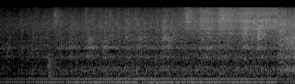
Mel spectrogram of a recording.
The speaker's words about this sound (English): Going to add the onions in first, just to caramelize them a little bit. Then we're going to add in the mince.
